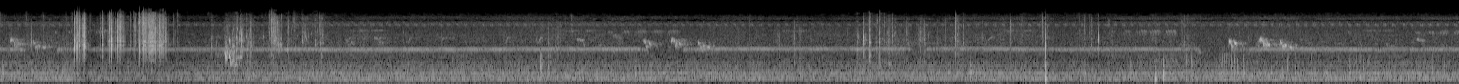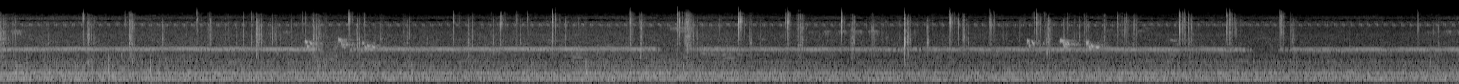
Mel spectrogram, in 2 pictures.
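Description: Pearls clicking and tapping as they are picked out of an opened freshwater mussel and dropped among other pearls in a shell, with a quick cluster of clicks about a second in and scattered taps after. Underneath are a steady high-pitched insect drone and a low hiss of running water.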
